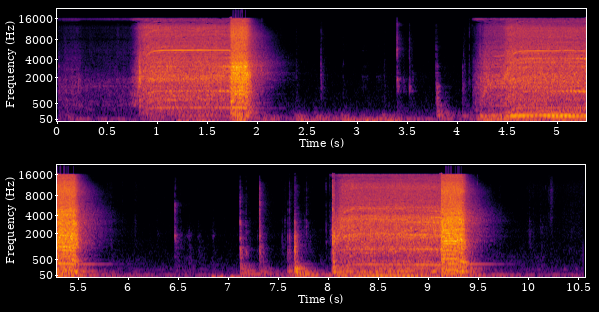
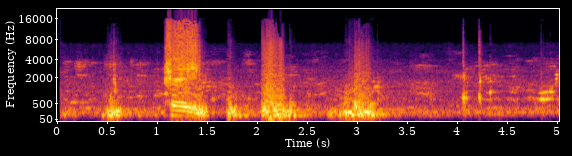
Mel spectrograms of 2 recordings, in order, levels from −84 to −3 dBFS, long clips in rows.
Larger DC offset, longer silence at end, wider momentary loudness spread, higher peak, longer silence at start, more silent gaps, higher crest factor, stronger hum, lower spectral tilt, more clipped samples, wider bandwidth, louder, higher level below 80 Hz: neither; first, 1 s vs 0 s; first, 23 LU vs 19 LU; about the same, 0 dBFS vs 0 dBFS; first, 0.75 s vs 0.05 s; neither; first, 20 dB vs 12 dB; neither; second, -0.5 dB/octave vs -4.5 dB/octave; second, under 0.1% vs 0.2%; second, 18 kHz vs over 20 kHz; second, -14 LUFS vs -10 LUFS; second, -42 dBFS vs -36 dBFS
